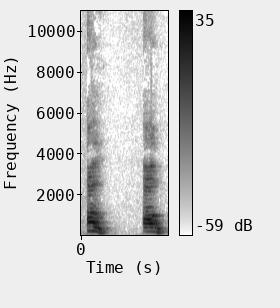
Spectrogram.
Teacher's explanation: आ बोलेंगे नीचे से पूरे ओपन से, और बाद में क्लोजिंग की तरफ हमारी जीभ जो है वो चली जाएगी। तो इन्हें क्लोजिंग डिप्थोंग्स बोलते हैं।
